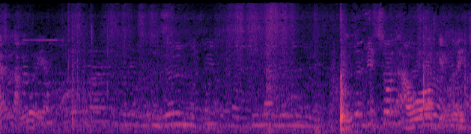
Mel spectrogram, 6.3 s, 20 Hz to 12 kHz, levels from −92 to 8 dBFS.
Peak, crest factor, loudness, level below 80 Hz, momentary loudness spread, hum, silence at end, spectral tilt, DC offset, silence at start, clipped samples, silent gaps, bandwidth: -16 dBFS; 26 dB; -42 LUFS; -66 dBFS; 12 LU; none; 0 s; -3.5 dB/octave; under 0.1%; 0 s; under 0.1%; none; 11.5 kHz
